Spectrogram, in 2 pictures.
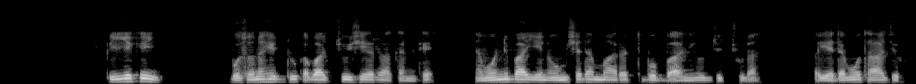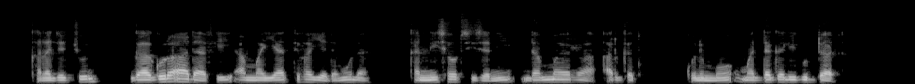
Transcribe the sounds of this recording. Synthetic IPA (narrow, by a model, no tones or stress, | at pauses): b̥ɪjːɐkeːjɐ | bɔsɔnɐɦɛd̪ːuːkʼɐ̰baːt͡ʃːuːɪʃ̬eːnɪrːaːkɐnk̪ɛʔɛ̥ | nɐmo̞ːnːɪbaːjʔe̞ːnoːmɪʃɐd̪ɐmːaːɪrːɐt̪ːɪbɔbːɐ̰ʔɐniːhɔd͡ʒːɛt͡ʃːuːᶑa̰ːn | fɐ̰jːɐd̪ɐmoːt̪ɐʔaːd͡ʒɪɾʊ̥ | kɐnɐd͡ʒɛt͡ʃːuːn | ɡaːɡʊɾɐaːd̪aːfɪɐmːɐjːaːt̪ːɪfɐjːɐd̪ɐmuːᶑɐn | kɐnːiːsɐɔɾsiːsɐniːd̪ɐmːɐɪrːaːʔɐ̰ɾɡɐt̪ʊ̥ | kʊnɪmːo̞ːmɐd̪ːɐɡɐliːɡʊd̪ːaːᶑɐ̥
